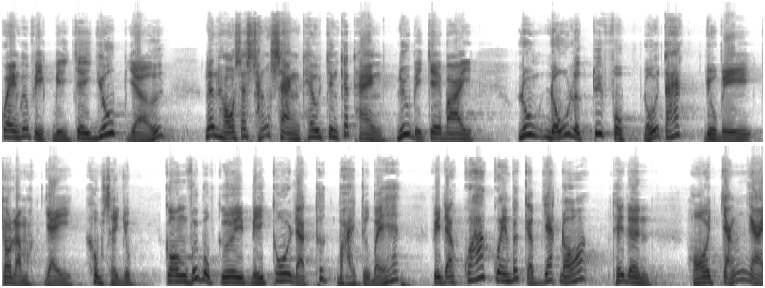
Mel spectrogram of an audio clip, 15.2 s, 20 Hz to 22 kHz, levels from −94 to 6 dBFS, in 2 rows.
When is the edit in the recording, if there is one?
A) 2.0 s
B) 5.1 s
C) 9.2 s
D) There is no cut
C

